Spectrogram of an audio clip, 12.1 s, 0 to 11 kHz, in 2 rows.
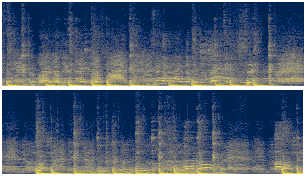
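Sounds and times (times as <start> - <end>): bass-heavy beat: 0.0 - 5.7, 6.7 - 10.8, 11.6 - 12.0
crowd noise: 0.0 - 12.0.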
